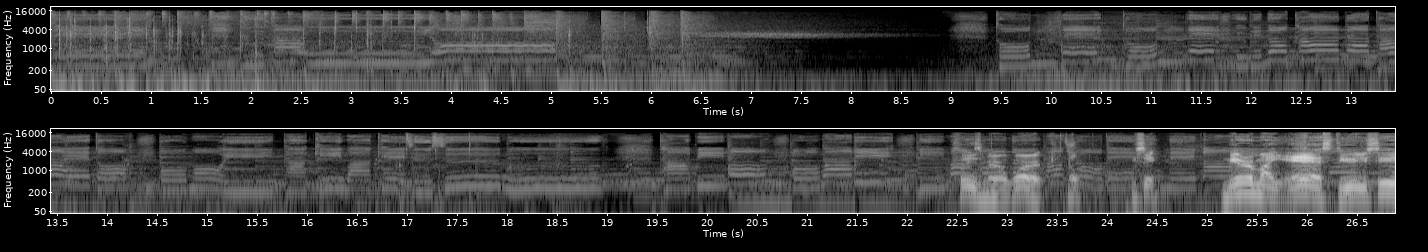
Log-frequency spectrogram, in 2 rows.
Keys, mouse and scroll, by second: 3.0-6.5 middle drag, 5.2 alt+o, 6.5-8.3 drag, 15.8-19.6 middle drag, 19.6-25.2 drag, 25.2 ctrl+z, 26.0-26.8 drag.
